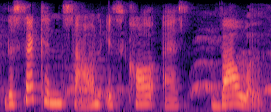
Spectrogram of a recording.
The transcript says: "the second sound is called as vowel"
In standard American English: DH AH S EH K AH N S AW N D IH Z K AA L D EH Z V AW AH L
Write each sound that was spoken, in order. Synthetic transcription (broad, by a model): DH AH S EH K AH N S AW N D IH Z K AA L D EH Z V AW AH L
